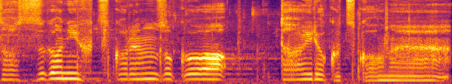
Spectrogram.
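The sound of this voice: A man puts on a cartoonish character voice, high-pitched and full of vocal fry. He talks at a very slow pace with ordinary pitch variation.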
